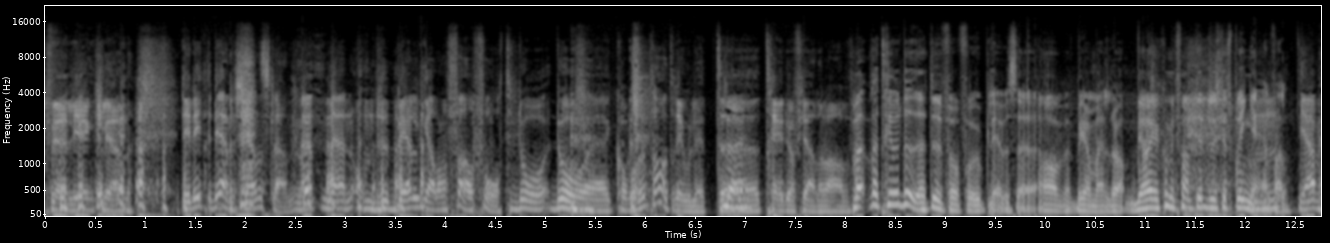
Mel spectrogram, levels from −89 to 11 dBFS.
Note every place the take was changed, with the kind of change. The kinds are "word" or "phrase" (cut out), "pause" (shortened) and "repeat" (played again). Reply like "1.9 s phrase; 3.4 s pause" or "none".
none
